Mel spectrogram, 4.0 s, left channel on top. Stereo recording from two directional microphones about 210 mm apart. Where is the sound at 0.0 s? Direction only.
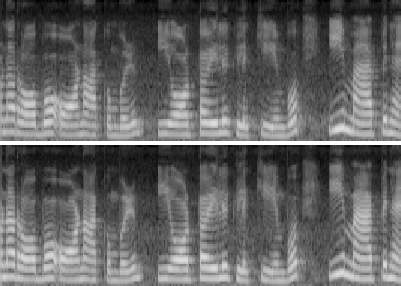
25° right (ahead or behind).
